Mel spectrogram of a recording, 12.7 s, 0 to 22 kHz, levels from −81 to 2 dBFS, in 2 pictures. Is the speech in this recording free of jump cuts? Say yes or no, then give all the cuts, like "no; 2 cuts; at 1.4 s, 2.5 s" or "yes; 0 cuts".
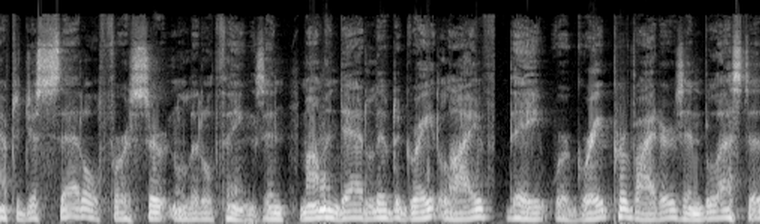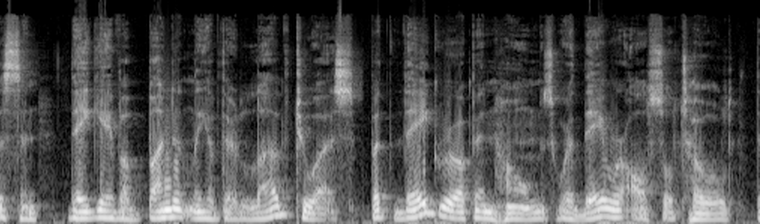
yes; 0 cuts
